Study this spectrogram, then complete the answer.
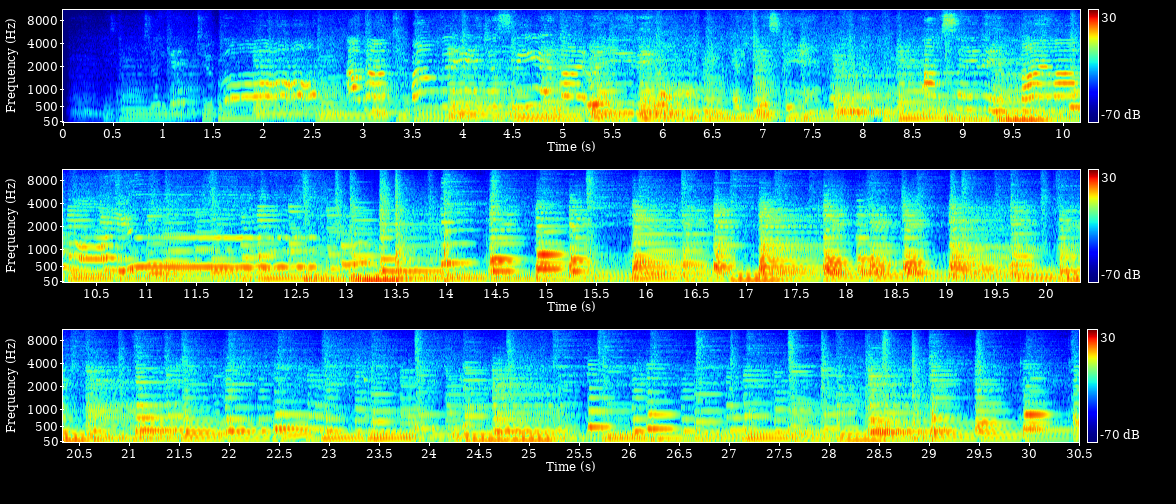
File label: jazz standard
